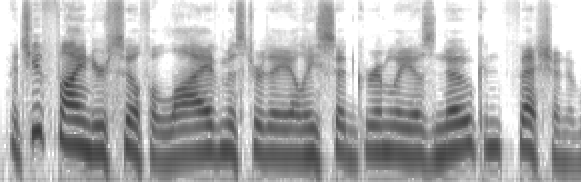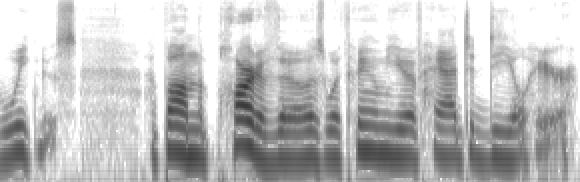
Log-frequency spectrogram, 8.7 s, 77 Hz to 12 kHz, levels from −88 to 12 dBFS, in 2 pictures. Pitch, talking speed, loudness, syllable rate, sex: 175 Hz, 195 wpm, -22 LUFS, 4.8 syllables/s, male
